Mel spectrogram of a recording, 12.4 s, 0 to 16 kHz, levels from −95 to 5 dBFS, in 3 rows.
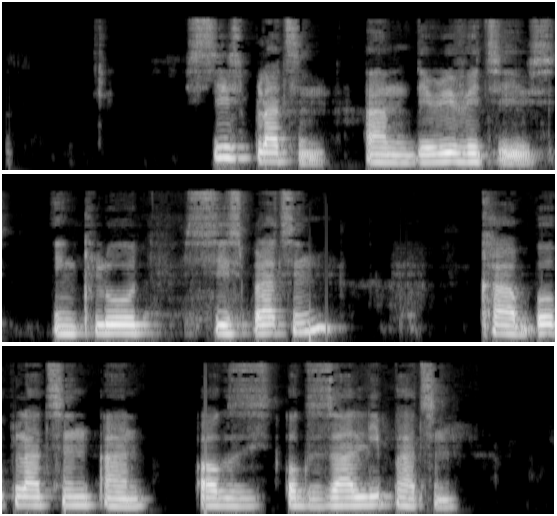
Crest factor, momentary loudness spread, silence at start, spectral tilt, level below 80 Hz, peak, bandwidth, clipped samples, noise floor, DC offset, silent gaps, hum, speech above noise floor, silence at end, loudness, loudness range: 16 dB; 14 LU; 1.45 s; -7 dB/octave; -54 dBFS; 0 dBFS; 11.5 kHz; under 0.1%; -87 dBFS; under 0.1%; none; none; 73 dB; 0.75 s; -15 LUFS; 2 LU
